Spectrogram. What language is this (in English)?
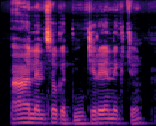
Kalenjin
